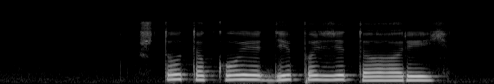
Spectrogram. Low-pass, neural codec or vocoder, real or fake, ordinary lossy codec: none; none; real; none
